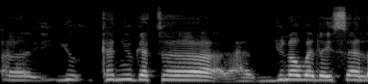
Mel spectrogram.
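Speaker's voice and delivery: a hint of a lost tourist stumbling over words; lightly voiced faltering Brit asking directions; fumbling melting accent. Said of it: "my accent just starts melting".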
